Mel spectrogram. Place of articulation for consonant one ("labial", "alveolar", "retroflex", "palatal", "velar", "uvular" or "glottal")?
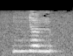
palatal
